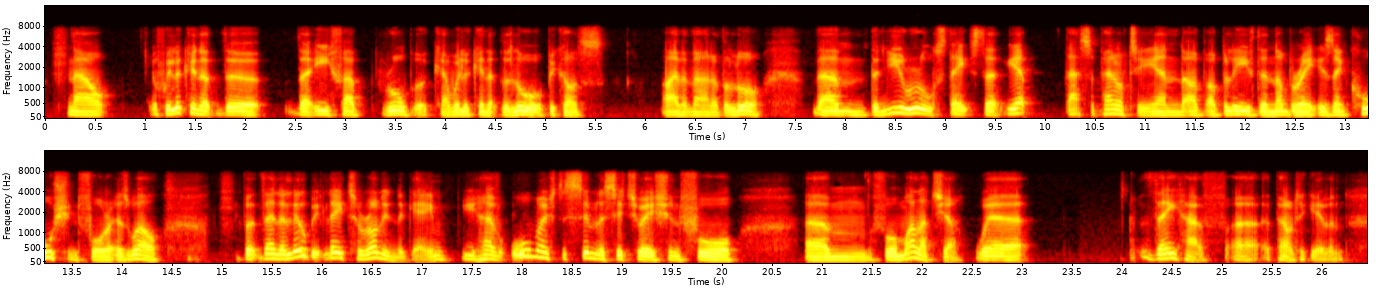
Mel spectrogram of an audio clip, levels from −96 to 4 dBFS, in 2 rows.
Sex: male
